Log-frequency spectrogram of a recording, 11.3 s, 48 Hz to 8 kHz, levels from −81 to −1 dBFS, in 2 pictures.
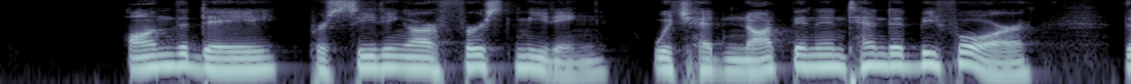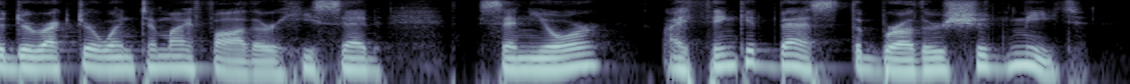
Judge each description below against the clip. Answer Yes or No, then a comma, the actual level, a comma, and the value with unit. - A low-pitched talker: Yes, low, 125 Hz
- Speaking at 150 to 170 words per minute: Yes, average, 160 wpm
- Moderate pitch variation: Yes, average, 3.4 semitones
